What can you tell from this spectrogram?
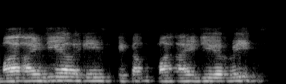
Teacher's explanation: they insert a r sound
